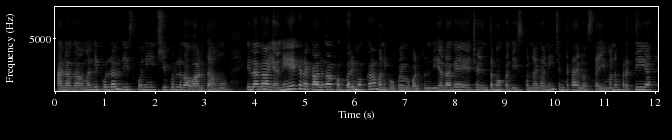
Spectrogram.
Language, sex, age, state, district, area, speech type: Telugu, female, 45-60, Andhra Pradesh, Nellore, urban, spontaneous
